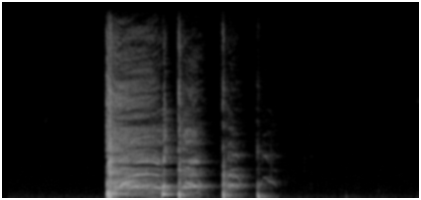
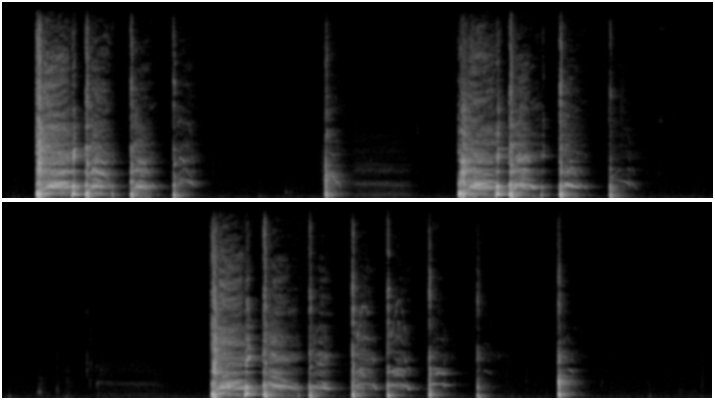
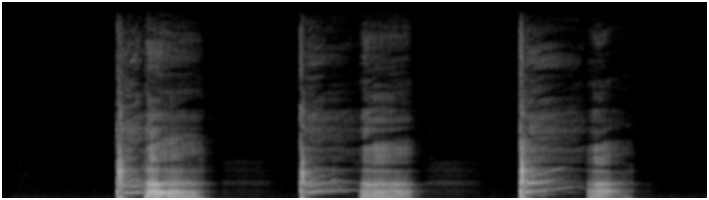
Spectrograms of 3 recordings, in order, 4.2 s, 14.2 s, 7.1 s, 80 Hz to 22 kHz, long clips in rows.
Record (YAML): cough_length: 4.2 s
cough_amplitude: 3235
cough_signal_mean_std_ratio: 0.38
three_cough_length: 14.2 s
three_cough_amplitude: 6426
three_cough_signal_mean_std_ratio: 0.34
exhalation_length: 7.1 s
exhalation_amplitude: 6777
exhalation_signal_mean_std_ratio: 0.4
survey_phase: beta (2021-08-13 to 2022-03-07)
age: 45-64
gender: Female
wearing_mask: 'No'
symptom_cough_any: true
symptom_runny_or_blocked_nose: true
symptom_sore_throat: true
symptom_fatigue: true
symptom_onset: 6 days
smoker_status: Never smoked
respiratory_condition_asthma: false
respiratory_condition_other: false
recruitment_source: Test and Trace
submission_delay: 1 day
covid_test_result: Negative
covid_test_method: RT-qPCR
